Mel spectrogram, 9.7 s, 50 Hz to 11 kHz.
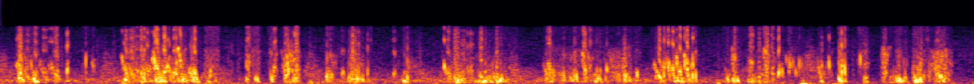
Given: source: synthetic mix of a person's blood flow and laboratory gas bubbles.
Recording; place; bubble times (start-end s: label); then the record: Doppler ultrasound of blood flow; subclavian vein
0.15-0.72 s: bubbles
0.82-0.95 s: bubbles
1.19-2.19 s: bubbles
2.44-2.62 s: bubbles
2.67-3.02 s: bubbles
3.23-3.71 s: bubbles
3.92-3.97 s: bubbles
4.00-4.12 s: bubbles
4.40-5.09 s: bubbles
5.42-6.41 s: bubbles
6.50-7.00 s: bubbles
7.21-8.03 s: bubbles
8.15-8.32 s: bubbles
8.36-8.49 s: bubbles
8.56-8.70 s: bubbles
8.80-9.09 s: bubbles
9.12-9.53 s: bubbles
From the record:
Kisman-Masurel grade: 343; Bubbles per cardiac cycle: rolling drumbeat, 9 or more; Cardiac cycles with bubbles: 100%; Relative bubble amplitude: loud (0.450 to 0.775); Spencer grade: 3 (all of the cardiac periods contain showers or single bubble signals, but not dominating or overriding the cardiac motion signals); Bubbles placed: anywhere in the cardiac cycle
